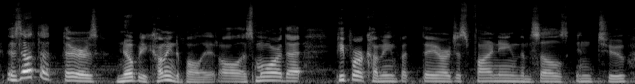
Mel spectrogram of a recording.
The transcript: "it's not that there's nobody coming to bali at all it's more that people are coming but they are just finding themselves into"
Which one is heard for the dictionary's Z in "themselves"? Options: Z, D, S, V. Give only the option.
Z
